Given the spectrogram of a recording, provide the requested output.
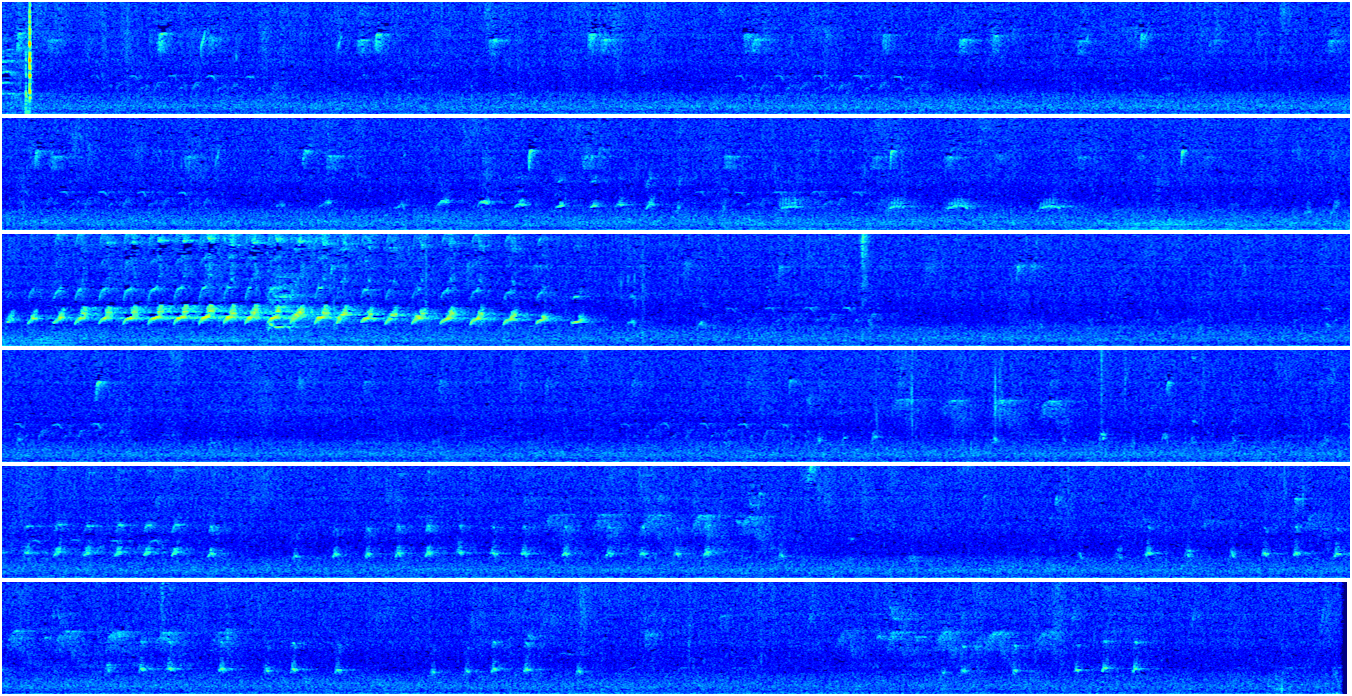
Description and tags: Recorded in a small wetland preserve in North East Florida traffic in the background sorry about the beginning thud.
ambiance, ambient, bird, birds, field-recording, Florida, nature, t, Tags, traffic, Wetlands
